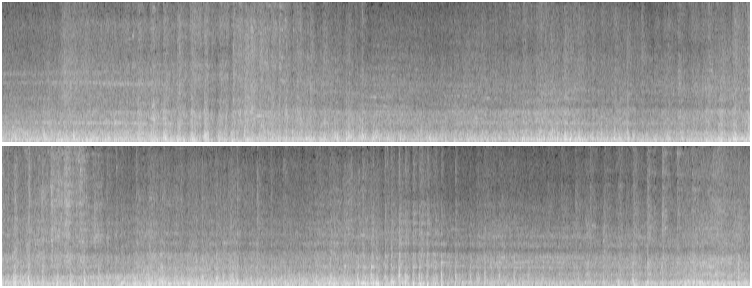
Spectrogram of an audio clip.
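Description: Freight train passing close by: the last of the Indiana Rail Road diesel locomotives goes by in the first seconds, then a long string of tank cars and hoppers, with steel wheels rumbling and clicking steadily over the rail joints.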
